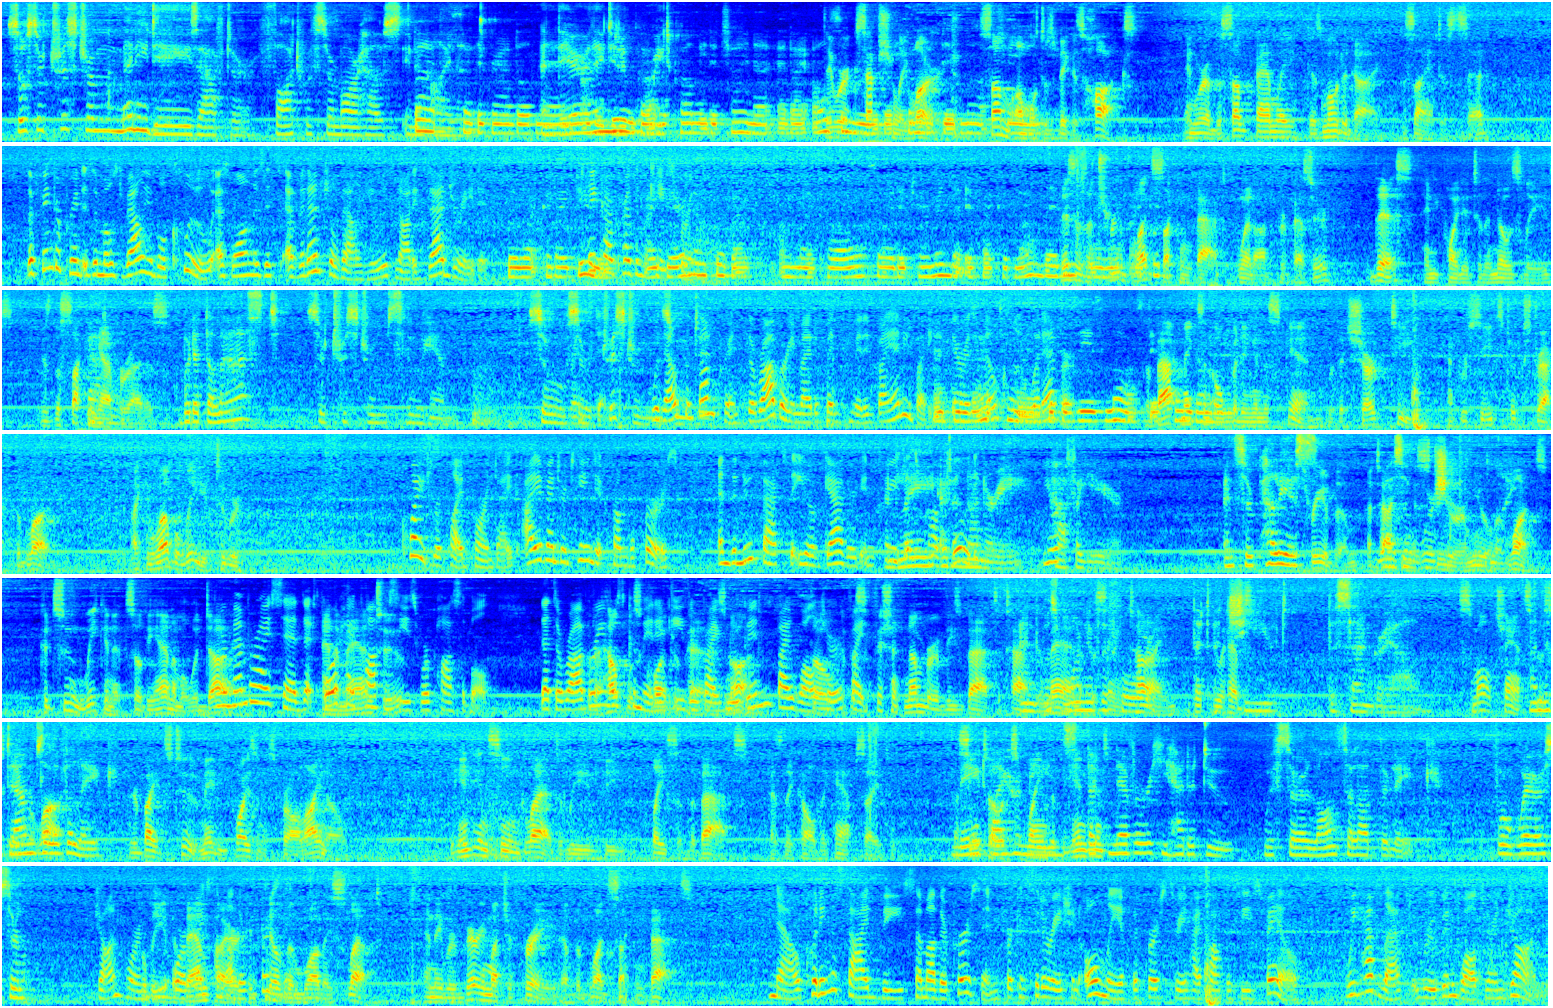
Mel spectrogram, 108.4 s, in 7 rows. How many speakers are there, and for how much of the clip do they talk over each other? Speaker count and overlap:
4, about 28%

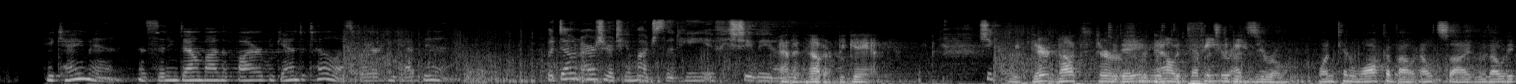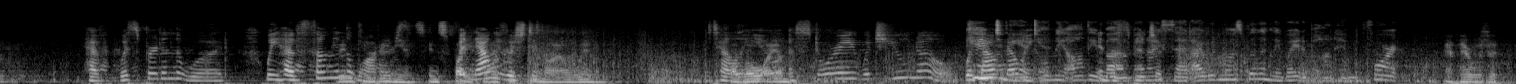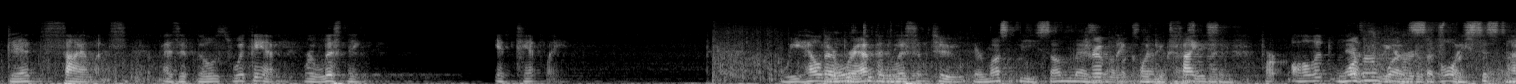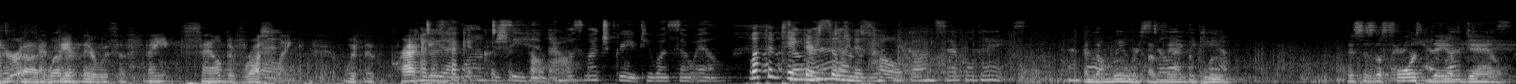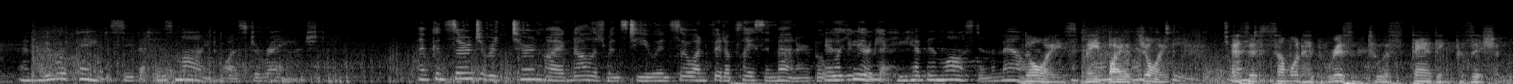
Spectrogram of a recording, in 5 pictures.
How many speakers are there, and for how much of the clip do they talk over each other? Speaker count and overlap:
5, about 34%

